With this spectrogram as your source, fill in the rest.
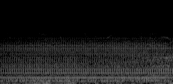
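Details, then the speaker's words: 2007 Cadillac Escalade ESV, under 100k miles: a faint, steady hum from the small fan in the overhead cabin temperature sensor grille, which pulls in air for climate control. "it's making a noise well that's actually where your sensor is that controls your temperature your internal temperature of your your ac unit uh so there's a little fan in there that pulls in air"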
